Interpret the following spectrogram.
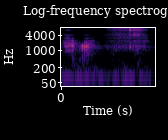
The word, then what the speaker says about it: Henri: And for years I used to say his name Robert Henri because that's the French way to say it, but apparently he said it Henry. So Robert Henry, who, if you are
